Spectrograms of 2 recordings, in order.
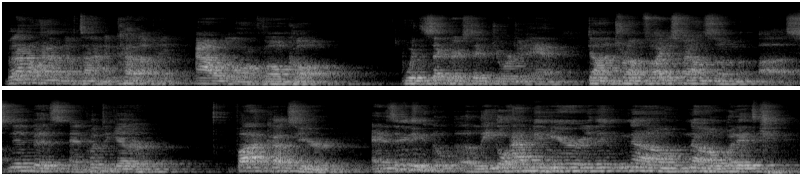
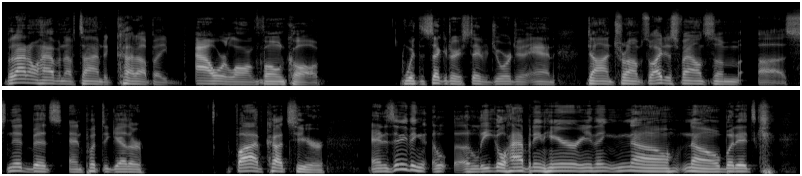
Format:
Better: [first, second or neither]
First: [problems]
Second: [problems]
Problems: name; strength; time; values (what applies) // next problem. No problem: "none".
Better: second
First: off-mic speech; far // room echo; noticeable; dies away in 1 s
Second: none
